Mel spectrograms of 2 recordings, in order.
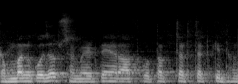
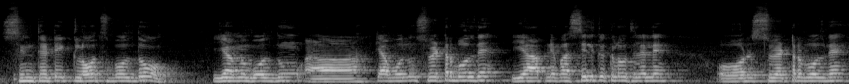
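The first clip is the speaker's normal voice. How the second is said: normal talking voice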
